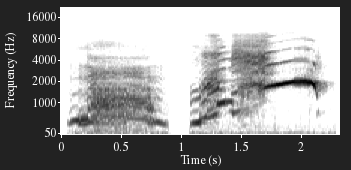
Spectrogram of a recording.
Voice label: Mommy Squeal, child, girl, screaming; Kids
